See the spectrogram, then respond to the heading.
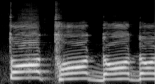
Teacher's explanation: ত, থ, দ, দ দন্তন্য, এগুলা কি ধ্বনি? এগুলো হচ্ছে দন্ত বা দাঁত দিয়ে উচ্চারিত হয়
